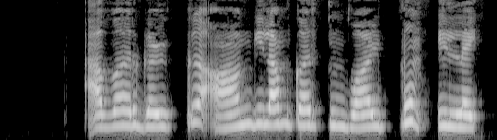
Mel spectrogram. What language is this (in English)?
Tamil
